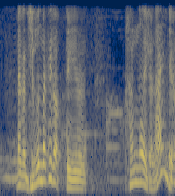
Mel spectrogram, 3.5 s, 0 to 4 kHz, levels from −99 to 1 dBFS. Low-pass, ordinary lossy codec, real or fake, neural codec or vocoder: 3.6 kHz; none; fake; codec, 44.1 kHz, 1.7 kbps, Pupu-Codec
